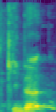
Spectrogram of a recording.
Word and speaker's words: Kidon: Bon, finalement ça se prononce Kidon.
